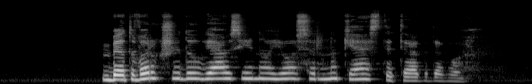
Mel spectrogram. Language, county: Lithuanian, Kaunas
